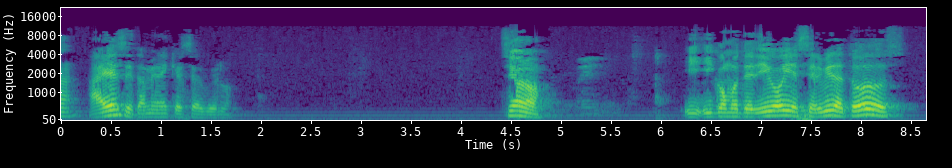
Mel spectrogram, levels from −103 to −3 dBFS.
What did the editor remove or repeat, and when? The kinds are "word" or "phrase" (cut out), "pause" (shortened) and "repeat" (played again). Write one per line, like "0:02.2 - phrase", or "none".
none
